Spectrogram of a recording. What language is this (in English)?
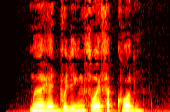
Thai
